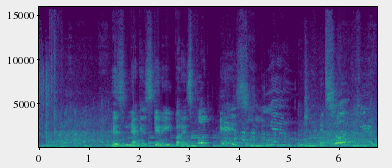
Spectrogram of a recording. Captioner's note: canned studio laughter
